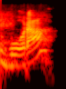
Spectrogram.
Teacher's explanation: it's that R sound generally at the end of words that we don't say, and it almost has like a AH sound sometimes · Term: non-rhotic accent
